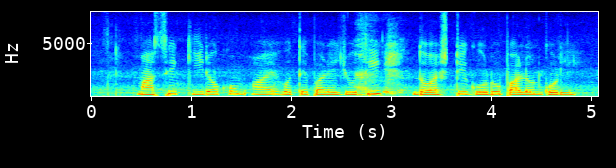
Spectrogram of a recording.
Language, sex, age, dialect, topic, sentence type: Bengali, female, 18-24, Rajbangshi, agriculture, question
